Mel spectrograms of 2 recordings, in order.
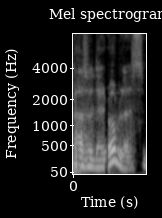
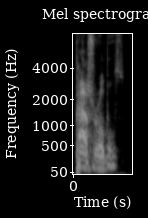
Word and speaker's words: Paso Robles: Paso de Robles, but when it's cultural, like just kind of local nomenclature. Yeah, it's just Paso Robles.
